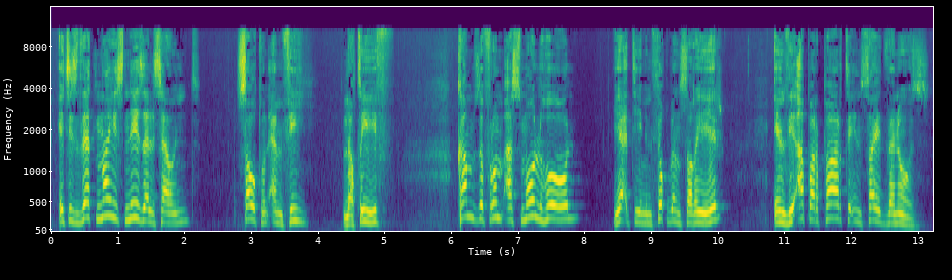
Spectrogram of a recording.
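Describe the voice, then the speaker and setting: A man teaching a Quran recitation lesson, explaining each rule slowly and repeating it in English and Arabic. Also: high voice. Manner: slow, explains each point twice, once in English and once in Arabic. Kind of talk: bilingual tajweed lesson.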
